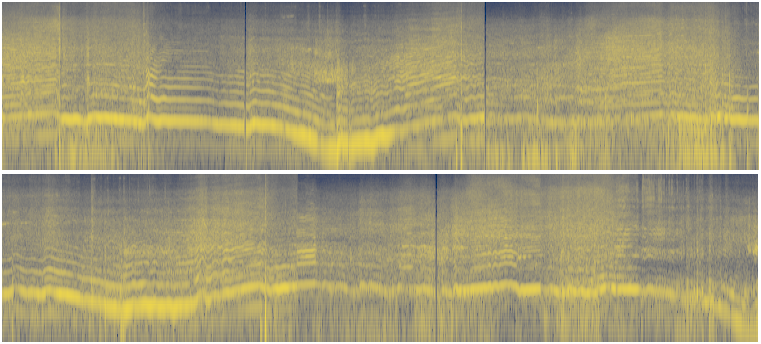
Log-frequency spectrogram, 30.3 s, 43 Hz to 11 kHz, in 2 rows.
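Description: Super 2000 rally cars, among them a Fiat Grande Punto S2000, run hard through tarmac hairpins on their naturally aspirated four-cylinder engines. The engine note falls deeply as each car brakes and shifts down for a hairpin, which happens about three times, and climbs again as it accelerates out, with quick steps in pitch at the gear changes.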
